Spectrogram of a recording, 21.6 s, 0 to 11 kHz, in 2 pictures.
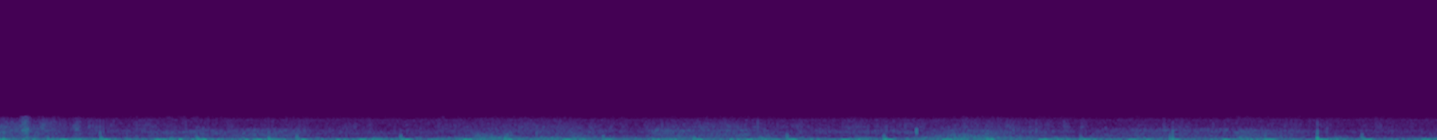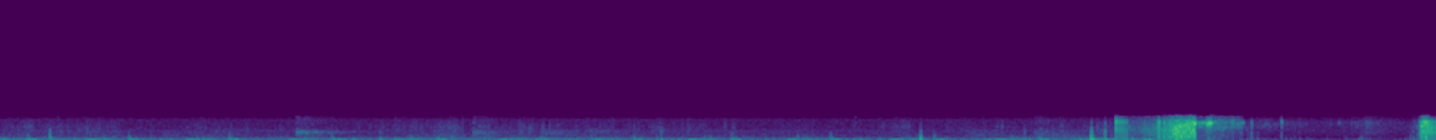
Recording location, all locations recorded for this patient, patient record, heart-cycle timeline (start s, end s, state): pulmonary valve (PV)
aortic valve (AV)+pulmonary valve (PV)+tricuspid valve (TV)+mitral valve (MV)
#Age: Adolescent
#Sex: Male
#Height: 148.0 cm
#Weight: 35.8 kg
#Pregnancy status: False
#Murmur: Present
#Murmur locations: aortic valve (AV)+mitral valve (MV)+pulmonary valve (PV)+tricuspid valve (TV)
#Most audible location: tricuspid valve (TV)
#Systolic murmur timing: Early-systolic
#Systolic murmur shape: Plateau
#Systolic murmur grading: II/VI
#Systolic murmur pitch: Low
#Systolic murmur quality: Harsh
#Diastolic murmur timing: nan
#Diastolic murmur shape: nan
#Diastolic murmur grading: nan
#Diastolic murmur pitch: nan
#Diastolic murmur quality: nan
#Outcome: Abnormal
#Campaign: 2015 screening campaign
0.00	2.43	unannotated
2.43	2.68	diastole
2.68	2.84	S1
2.84	3.00	systole
3.00	3.14	S2
3.14	3.46	diastole
3.46	3.60	S1
3.60	3.76	systole
3.76	3.92	S2
3.92	4.20	diastole
4.20	4.36	S1
4.36	4.53	systole
4.53	4.66	S2
4.66	4.90	diastole
4.90	5.06	S1
5.06	5.20	systole
5.20	5.34	S2
5.34	5.57	diastole
5.57	5.72	S1
5.72	5.89	systole
5.89	6.04	S2
6.04	6.30	diastole
6.30	6.46	S1
6.46	6.62	systole
6.62	6.76	S2
6.76	7.08	diastole
7.08	7.22	S1
7.22	7.38	systole
7.38	7.52	S2
7.52	7.79	diastole
7.79	7.98	S1
7.98	8.11	systole
8.11	8.22	S2
8.22	8.45	diastole
8.45	8.60	S1
8.60	8.77	systole
8.77	8.92	S2
8.92	9.16	diastole
9.16	9.30	S1
9.30	9.48	systole
9.48	9.62	S2
9.62	9.88	diastole
9.88	10.04	S1
10.04	10.20	systole
10.20	10.34	S2
10.34	10.63	diastole
10.63	10.82	S1
10.82	10.97	systole
10.97	11.12	S2
11.12	11.42	diastole
11.42	11.60	S1
11.60	11.74	systole
11.74	11.89	S2
11.89	12.18	diastole
12.18	12.34	S1
12.34	12.50	systole
12.50	12.64	S2
12.64	12.98	diastole
12.98	13.12	S1
13.12	13.30	systole
13.30	13.42	S2
13.42	13.74	diastole
13.74	13.88	S1
13.88	14.06	systole
14.06	14.20	S2
14.20	14.52	diastole
14.52	14.66	S1
14.66	14.80	systole
14.80	14.94	S2
14.94	15.22	diastole
15.22	15.36	S1
15.36	15.52	systole
15.52	15.64	S2
15.64	15.92	diastole
15.92	16.10	S1
16.10	16.28	systole
16.28	16.42	S2
16.42	16.68	diastole
16.68	16.84	S1
16.84	17.00	systole
17.00	17.14	S2
17.14	17.30	diastole
17.30	21.55	unannotated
